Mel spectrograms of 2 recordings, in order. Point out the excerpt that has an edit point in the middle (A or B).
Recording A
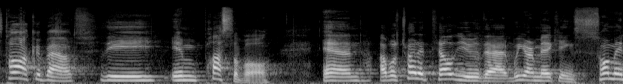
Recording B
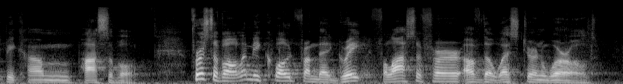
A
